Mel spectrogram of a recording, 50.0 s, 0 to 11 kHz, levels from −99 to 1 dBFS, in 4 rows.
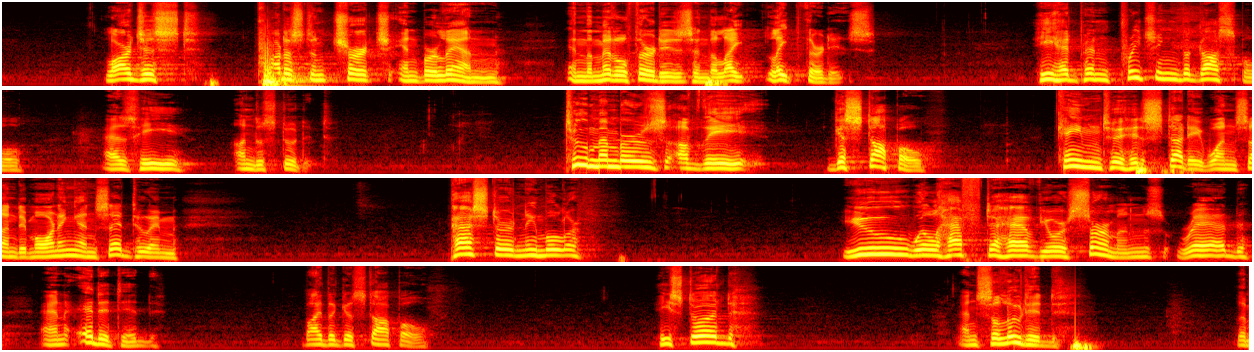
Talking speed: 70 wpm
